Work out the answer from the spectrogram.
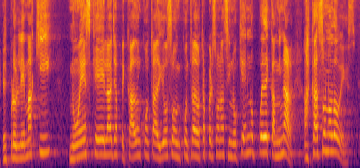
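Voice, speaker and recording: A man's voice: high-pitched, a little fast. A male preacher, giving a sermon and asking the congregation questions that he answers himself.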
